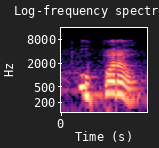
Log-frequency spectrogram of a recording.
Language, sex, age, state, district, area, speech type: Odia, female, 30-45, Odisha, Cuttack, urban, read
